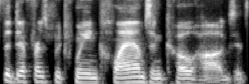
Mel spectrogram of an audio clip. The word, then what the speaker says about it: Quahog: difference between clams and quahogs it says the Quahog pronounced Quahog is a species of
